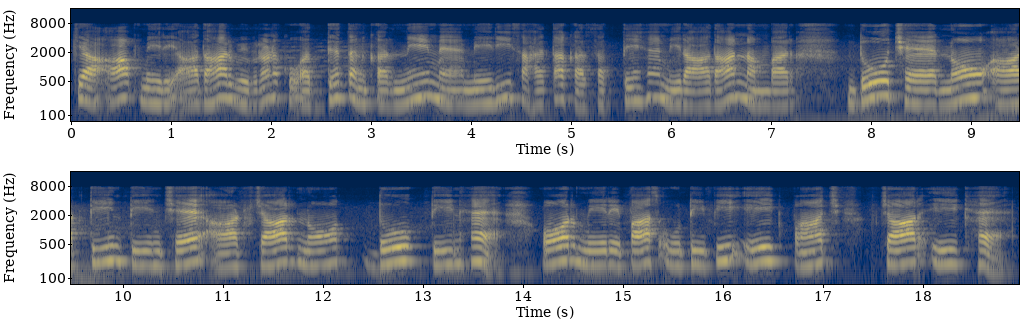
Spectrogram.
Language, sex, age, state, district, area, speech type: Hindi, female, 45-60, Madhya Pradesh, Narsinghpur, rural, read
